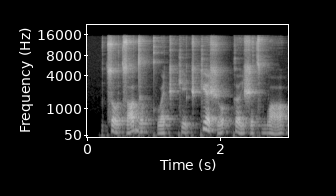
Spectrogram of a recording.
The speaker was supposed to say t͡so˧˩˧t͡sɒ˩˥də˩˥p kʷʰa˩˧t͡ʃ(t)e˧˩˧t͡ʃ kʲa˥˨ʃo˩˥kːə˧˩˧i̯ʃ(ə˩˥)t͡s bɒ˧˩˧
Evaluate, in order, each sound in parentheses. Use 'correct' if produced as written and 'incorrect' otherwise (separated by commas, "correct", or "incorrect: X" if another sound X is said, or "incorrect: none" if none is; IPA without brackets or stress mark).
incorrect: kʲ, correct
